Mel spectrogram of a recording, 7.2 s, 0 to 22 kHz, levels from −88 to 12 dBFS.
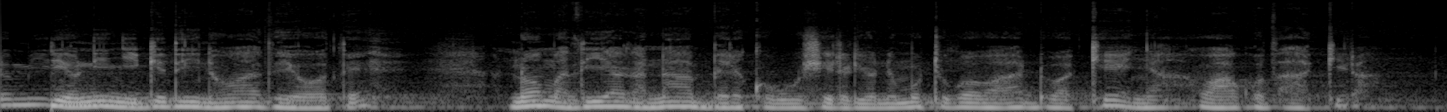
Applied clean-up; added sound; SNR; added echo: none; none; none; none.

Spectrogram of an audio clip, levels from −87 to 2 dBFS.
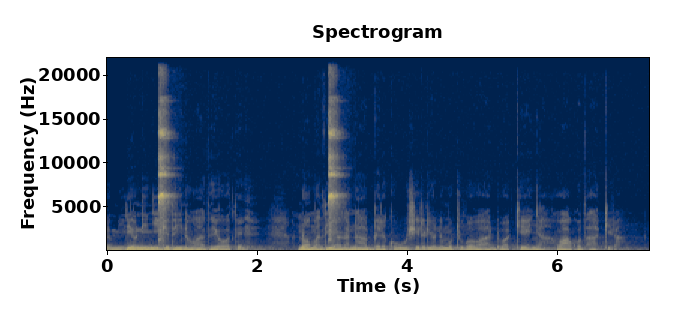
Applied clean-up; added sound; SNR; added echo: none; Tambourine; -2 dB; none.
